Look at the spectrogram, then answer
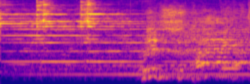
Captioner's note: bell dings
